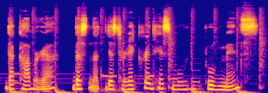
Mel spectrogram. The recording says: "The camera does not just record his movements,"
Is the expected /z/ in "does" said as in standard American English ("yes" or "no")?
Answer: no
